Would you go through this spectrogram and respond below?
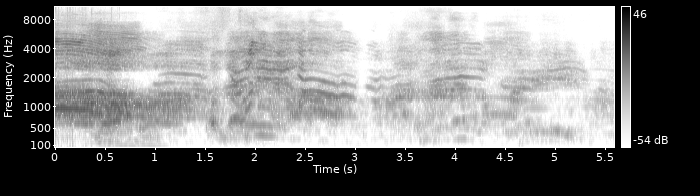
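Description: A large crowd loudly recites salawat in unison at a religious gathering, a roaring collective chant of many voices rising and falling across several phrases, with no other sound.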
